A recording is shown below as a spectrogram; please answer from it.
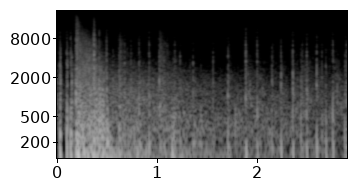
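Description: MG42 machine gun fire during a Gates of Hell battle, with German troops holding a trench against Soviet infantry: a loud opening burst, then scattered, rapid cracks and distant shots that keep going without a break.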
